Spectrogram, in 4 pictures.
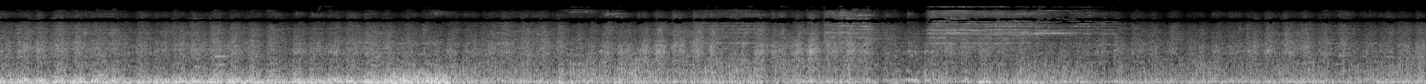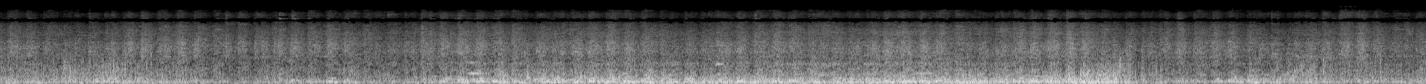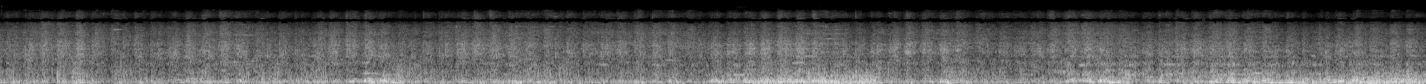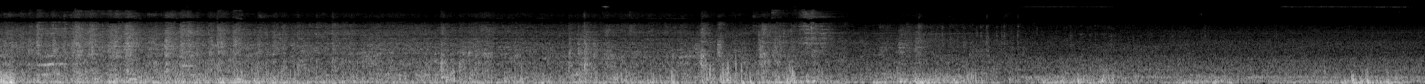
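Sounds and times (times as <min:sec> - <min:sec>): freight train wheels rumbling: 0:00.0 - 0:57.0
high wheel squeal: 0:07.2 - 0:11.2.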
